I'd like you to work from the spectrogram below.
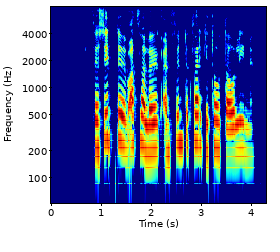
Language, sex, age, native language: Icelandic, female, 40-49, Icelandic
